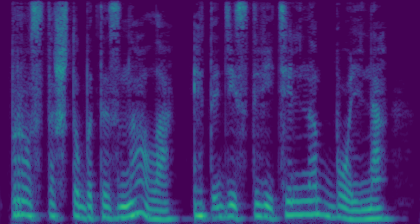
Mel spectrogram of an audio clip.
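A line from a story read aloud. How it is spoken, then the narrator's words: Hiss. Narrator (Russian): прошипел Ван Райен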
